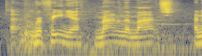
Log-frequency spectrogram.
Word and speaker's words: Raphinha: But now, Raphinha for Barcelona and scores! Barca ahead inside. Okay. It's Raphinha.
